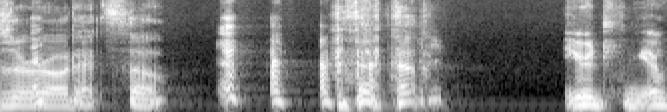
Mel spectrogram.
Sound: laugh

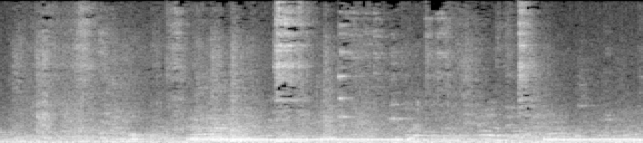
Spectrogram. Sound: phone ringing

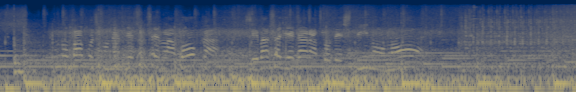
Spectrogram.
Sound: dramatic music; speaking in foreign language; engine rumbling

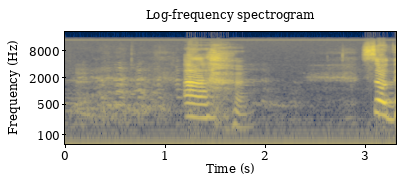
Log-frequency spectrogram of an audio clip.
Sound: audience laughing

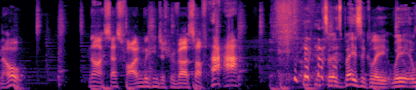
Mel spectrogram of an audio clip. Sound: laughs

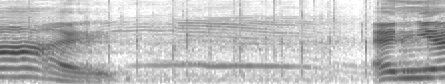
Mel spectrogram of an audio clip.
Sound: applause

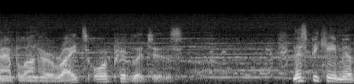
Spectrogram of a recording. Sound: children laughing

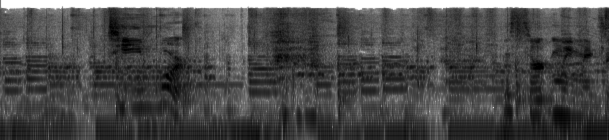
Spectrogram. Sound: laughing

